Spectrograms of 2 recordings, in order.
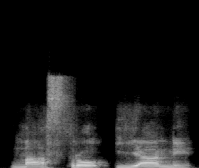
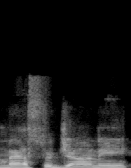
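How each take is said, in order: First: The name is said with a 'y' sound. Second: The name is said with a 'j' sound. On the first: The speaker calls it right. "The J you read as an I" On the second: The speaker calls it wrong. "The name of the winery is not Master Gianni"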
